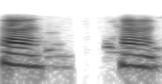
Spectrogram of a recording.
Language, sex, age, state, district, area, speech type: Bengali, female, 45-60, West Bengal, Darjeeling, urban, conversation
